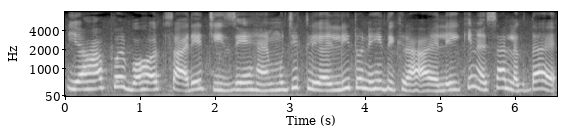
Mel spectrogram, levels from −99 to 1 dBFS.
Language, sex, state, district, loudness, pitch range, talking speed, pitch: Hindi, female, Odisha, Sambalpur, -12 LUFS, 240-295 Hz, 155 wpm, 260 Hz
